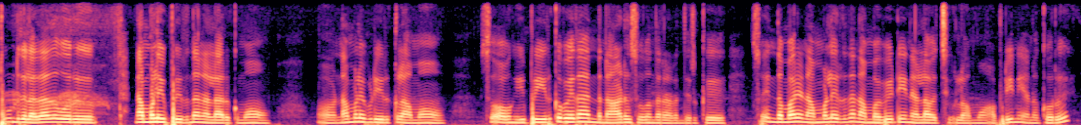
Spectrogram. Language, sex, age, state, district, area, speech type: Tamil, female, 30-45, Tamil Nadu, Thoothukudi, urban, spontaneous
